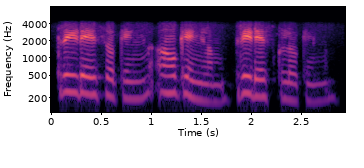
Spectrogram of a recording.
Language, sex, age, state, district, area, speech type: Tamil, female, 18-30, Tamil Nadu, Coimbatore, rural, conversation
